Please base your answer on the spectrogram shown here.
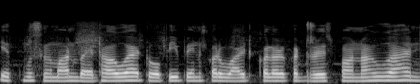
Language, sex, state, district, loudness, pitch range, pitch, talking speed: Hindi, male, Bihar, Vaishali, -16 LUFS, 165-175 Hz, 170 Hz, 240 wpm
